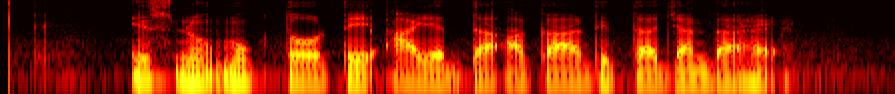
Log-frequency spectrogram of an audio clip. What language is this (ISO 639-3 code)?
pan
